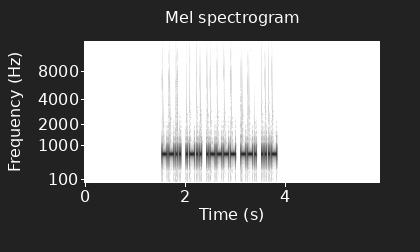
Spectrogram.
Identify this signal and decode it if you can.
Morse code, heard as a keyed tone, about 36 wpm, 700 Hz. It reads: ZL1GV
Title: DXCC-100 Call Signs - 5 Characters - 35wpm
